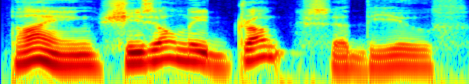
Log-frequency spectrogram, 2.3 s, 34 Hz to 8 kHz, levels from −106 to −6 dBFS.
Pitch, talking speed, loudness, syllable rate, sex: 125 Hz, 180 wpm, -17 LUFS, 4.0 syllables/s, male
